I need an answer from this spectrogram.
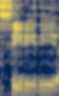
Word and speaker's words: Seedi: It's called the Seedi, and it's spelled SEEDI. It's kind of play on words like CDI, CD, but it does the CDI.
